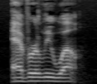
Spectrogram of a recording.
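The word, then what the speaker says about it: Everlywell: Everly Well. I actually pronounced that one right.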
